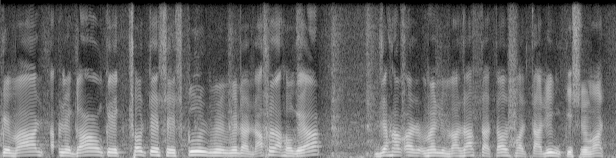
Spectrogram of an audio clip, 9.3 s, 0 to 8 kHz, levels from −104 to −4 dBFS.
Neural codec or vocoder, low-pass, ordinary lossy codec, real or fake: none; none; none; real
